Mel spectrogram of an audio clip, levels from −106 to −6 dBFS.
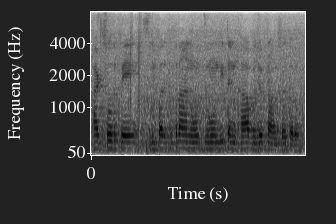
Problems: constant background noise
